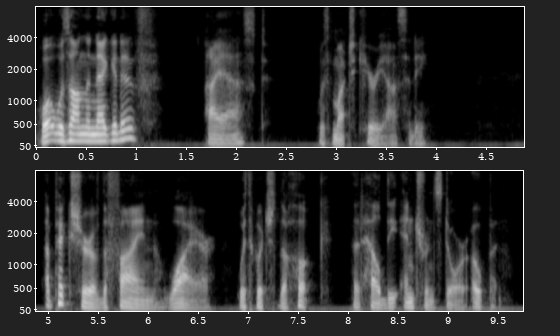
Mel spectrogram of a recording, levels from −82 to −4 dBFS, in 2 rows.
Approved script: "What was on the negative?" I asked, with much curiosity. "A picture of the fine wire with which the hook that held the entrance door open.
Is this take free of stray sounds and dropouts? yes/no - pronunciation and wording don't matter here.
yes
